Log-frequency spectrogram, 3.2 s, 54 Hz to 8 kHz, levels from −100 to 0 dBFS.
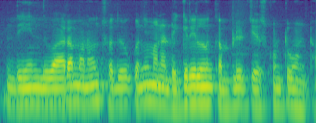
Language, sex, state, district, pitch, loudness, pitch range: Telugu, male, Andhra Pradesh, Krishna, 115 Hz, -16 LUFS, 110-120 Hz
